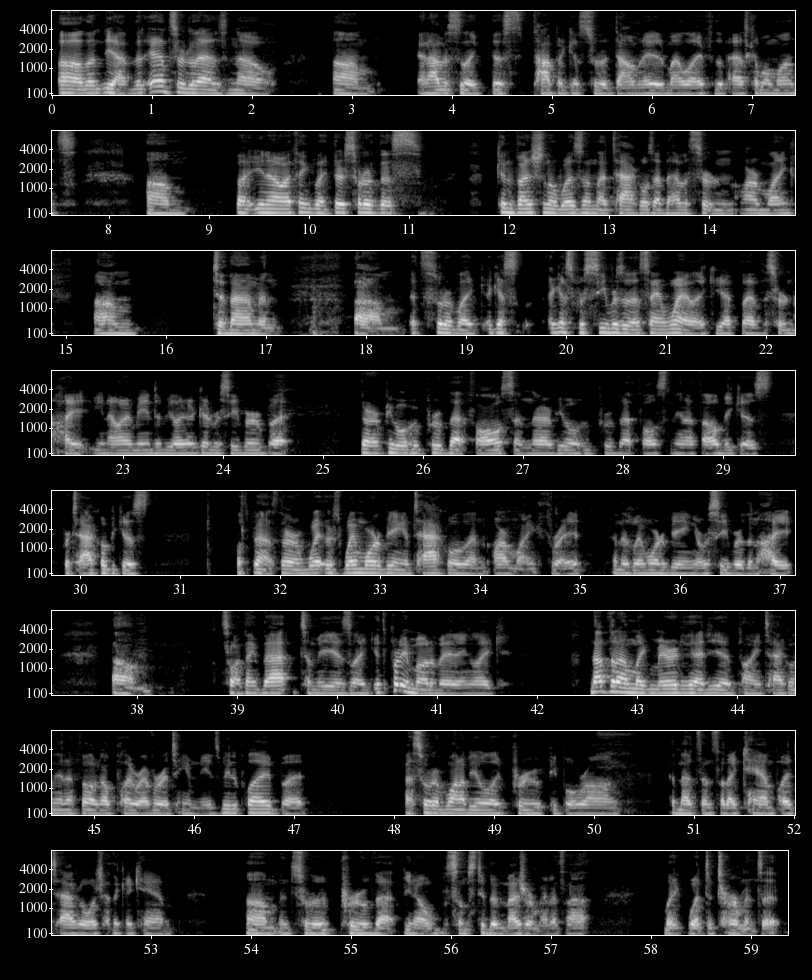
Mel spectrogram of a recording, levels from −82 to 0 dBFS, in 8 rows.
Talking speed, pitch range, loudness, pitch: 220 wpm, 110-135 Hz, -23 LUFS, 120 Hz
